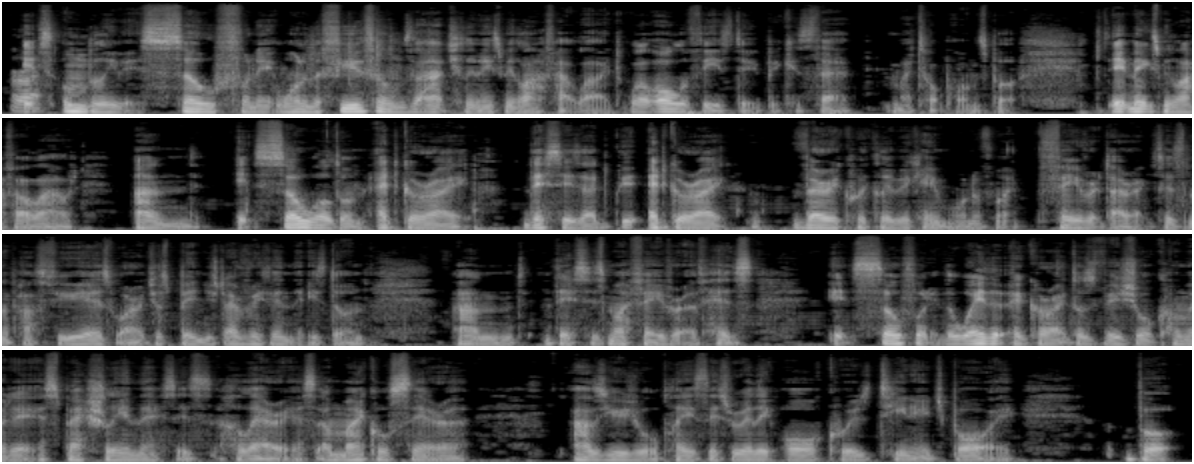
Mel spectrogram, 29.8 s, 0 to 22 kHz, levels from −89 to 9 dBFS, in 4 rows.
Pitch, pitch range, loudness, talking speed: 85 Hz, 80-100 Hz, -25 LUFS, 205 wpm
